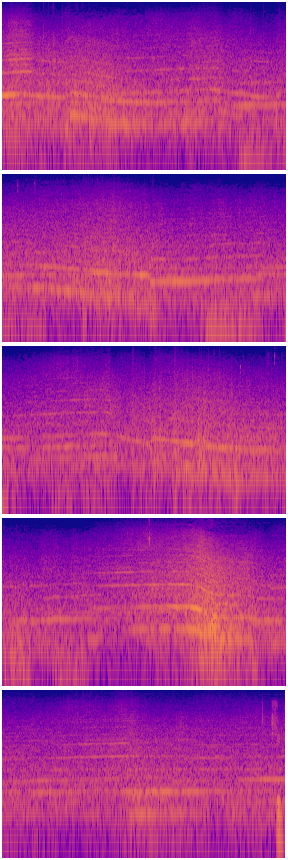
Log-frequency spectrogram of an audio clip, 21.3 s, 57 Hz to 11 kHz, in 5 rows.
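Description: Onboard a Formula Renault 3.5 race car lapping Monza in Italy, the engine screams close and constant, with pitch rising through the gears and dropping under braking, then climbing again.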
